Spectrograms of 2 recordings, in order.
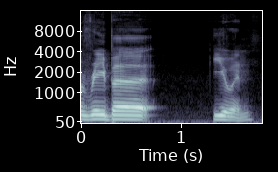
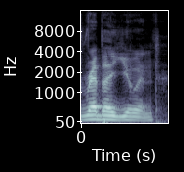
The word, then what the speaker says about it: Reba Ewan: name for the listeners reba ewan yes he did it right at that time the first time jayden did not know for how to say my i actually asked her what how to pronounce your name my surname yeah it's not even that hard to pronounce i thought it was rebel ewing most people say yes i'm um i am 24.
